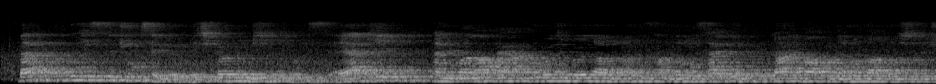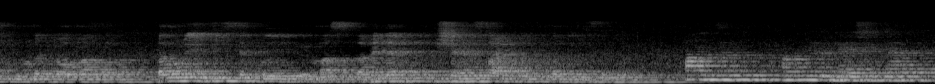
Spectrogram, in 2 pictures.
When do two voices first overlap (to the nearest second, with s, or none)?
none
